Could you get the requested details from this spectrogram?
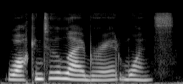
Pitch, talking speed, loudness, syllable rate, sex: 225 Hz, 195 wpm, -17 LUFS, 5.4 syllables/s, female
